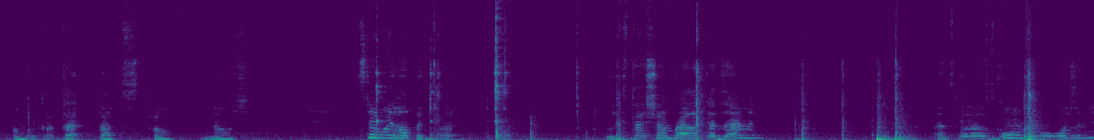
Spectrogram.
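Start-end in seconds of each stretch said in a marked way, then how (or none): none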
